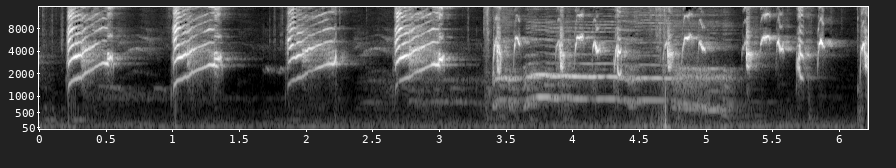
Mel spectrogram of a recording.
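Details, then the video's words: Long-tailed shrike song, played to get other birds singing: four harsh, scratchy downslurred notes about one per second, followed by a busy stretch of thin whistles and chattering phrases over a faint steady tone. "PANCINGAN CENDET SUSAH BUNYII, DIJAMIN GACOR DENGAR SUARA CENDET INI"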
